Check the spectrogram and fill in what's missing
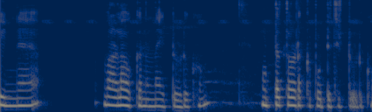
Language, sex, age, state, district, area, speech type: Malayalam, female, 18-30, Kerala, Wayanad, rural, spontaneous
